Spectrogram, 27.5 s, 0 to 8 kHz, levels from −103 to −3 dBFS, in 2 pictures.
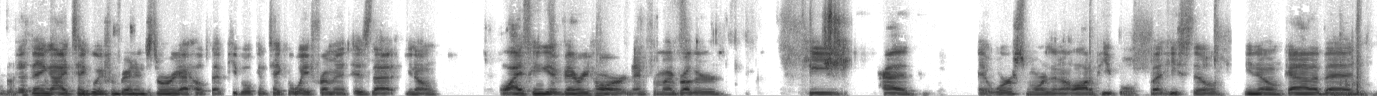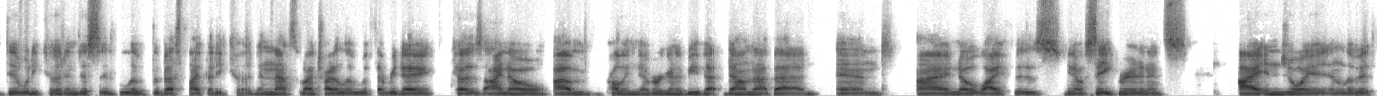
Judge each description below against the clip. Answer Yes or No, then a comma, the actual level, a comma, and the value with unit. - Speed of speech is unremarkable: No, fast, 220 wpm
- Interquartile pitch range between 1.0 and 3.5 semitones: Yes, average, 2.8 semitones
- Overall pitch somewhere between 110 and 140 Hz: No, very low, 90 Hz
